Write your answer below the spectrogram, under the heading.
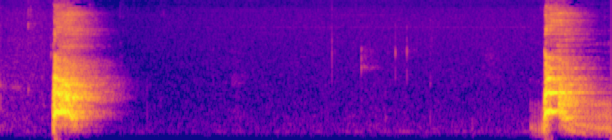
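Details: Beagle Pauly, howling at the neighbours as a newly learnt habit, lets out two short harsh bays nearly five seconds apart, each dropping away quickly into a brief ringing tail, with silence between.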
